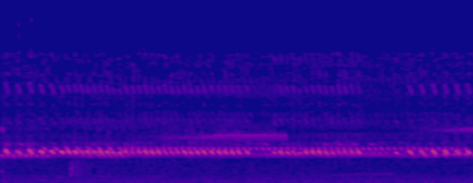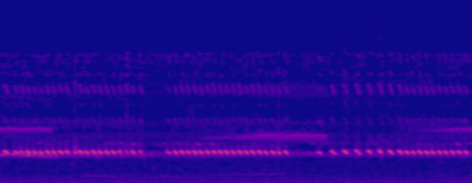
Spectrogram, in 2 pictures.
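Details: Evening cricket chorus from Aroha Island, New Zealand, with high pulsed trills in repeated bursts and a few short breaks; faint low gliding whistles sound softly underneath.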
